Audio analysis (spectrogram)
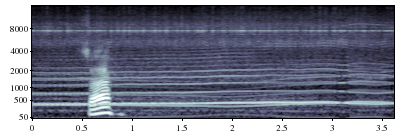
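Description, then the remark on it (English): A delivery drone buzzes steadily as it arrives outside, a continuous mid-pitched harmonic drone that holds its tone throughout, briefly overlapped early on by a short louder burst. “That's the drone. Yeah, the drone is arriving now.”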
